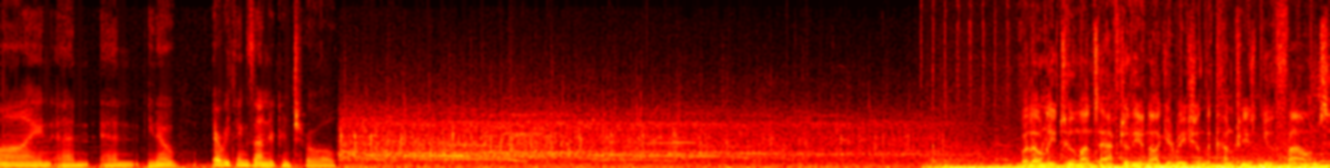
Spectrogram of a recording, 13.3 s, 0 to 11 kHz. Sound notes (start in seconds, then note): 3.4 applause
